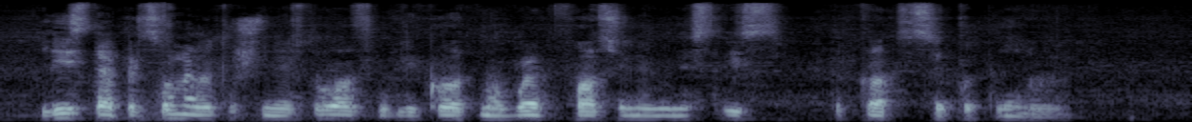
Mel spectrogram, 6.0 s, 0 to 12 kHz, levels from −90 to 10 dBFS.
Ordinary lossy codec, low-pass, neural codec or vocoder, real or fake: AAC, 48 kbps; 10.8 kHz; codec, 44.1 kHz, 3.4 kbps, Pupu-Codec; fake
